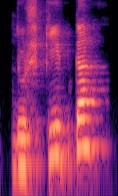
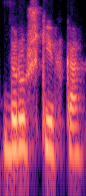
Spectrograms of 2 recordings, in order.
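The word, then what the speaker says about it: Druzhkivka: Has estado Sí, anteriormente, perdón mi pronunciación, Dushkivka, ¿será? Druskivka, sí, Tushkivka, Kharkiv, muy bien.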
